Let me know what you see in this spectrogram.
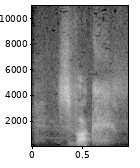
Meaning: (adjective) 1. weak 2. shabby; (noun) 1. soft spot 2. weakness
- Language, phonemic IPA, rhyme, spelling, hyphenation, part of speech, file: Dutch, /zʋɑk/, -ɑk, zwak, zwak, adjective / noun, Nl-zwak.ogg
